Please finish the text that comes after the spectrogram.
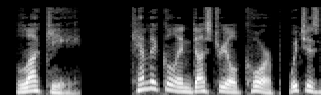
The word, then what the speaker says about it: Lak-Hui: Gold Star was one of the LG groups with a brethren company, Lockway, pronounced Lucky Chemical Industrial Corp, which is now LG Chem and LG Households.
